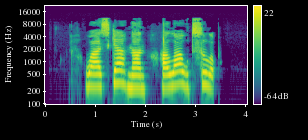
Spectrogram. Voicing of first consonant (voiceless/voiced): voiced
